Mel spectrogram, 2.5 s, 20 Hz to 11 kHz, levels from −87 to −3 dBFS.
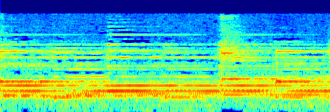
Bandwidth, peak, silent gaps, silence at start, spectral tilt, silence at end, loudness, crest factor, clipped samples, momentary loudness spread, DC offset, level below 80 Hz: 8 kHz; -6 dBFS; none; 0 s; -3.5 dB/octave; 0 s; -19 LUFS; 12 dB; under 0.1%; 3 LU; under 0.1%; -52 dBFS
